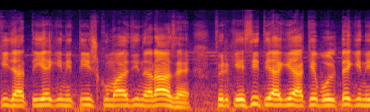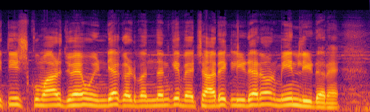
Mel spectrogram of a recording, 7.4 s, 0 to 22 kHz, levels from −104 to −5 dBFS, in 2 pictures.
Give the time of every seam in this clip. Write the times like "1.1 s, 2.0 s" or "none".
none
